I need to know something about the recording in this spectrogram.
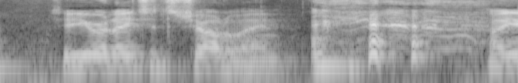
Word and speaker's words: Charlemagne: It's 800 Charman Charman. So it is Charlemagne.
